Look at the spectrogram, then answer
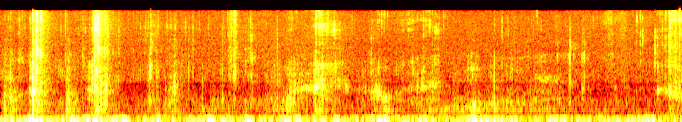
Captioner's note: crunchy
